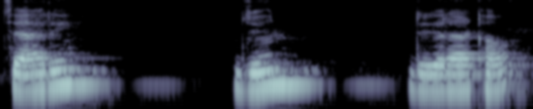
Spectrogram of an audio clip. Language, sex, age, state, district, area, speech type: Odia, male, 30-45, Odisha, Koraput, urban, spontaneous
